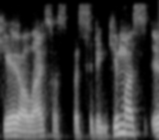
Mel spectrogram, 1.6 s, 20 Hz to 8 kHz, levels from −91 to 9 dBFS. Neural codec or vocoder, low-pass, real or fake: none; 7.2 kHz; real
